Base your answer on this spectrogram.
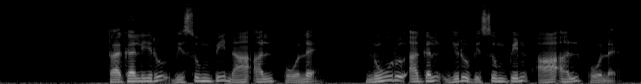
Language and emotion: Tamil, neutral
